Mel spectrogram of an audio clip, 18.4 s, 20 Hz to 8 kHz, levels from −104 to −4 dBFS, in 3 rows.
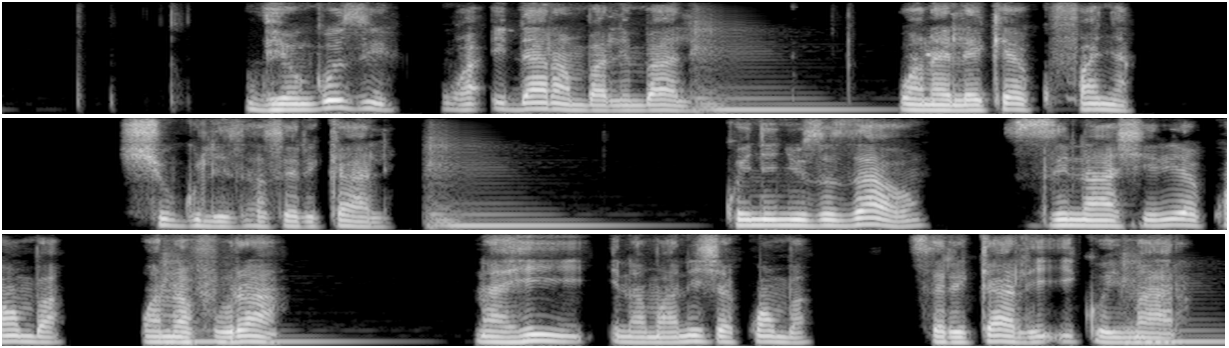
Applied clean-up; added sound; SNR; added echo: none; Guitar; 17 dB; none.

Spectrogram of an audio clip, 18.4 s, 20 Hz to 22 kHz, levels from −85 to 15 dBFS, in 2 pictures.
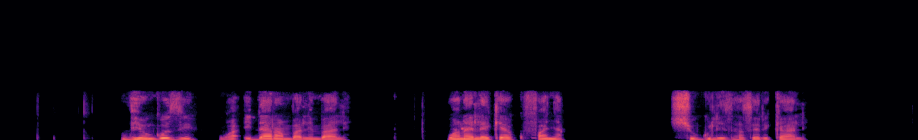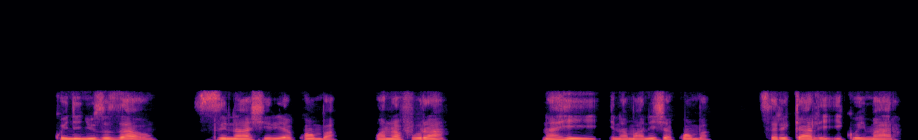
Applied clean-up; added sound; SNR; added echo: none; none; none; none.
